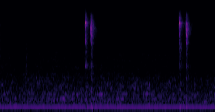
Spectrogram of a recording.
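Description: Computer mouse clicks: two quick double-clicks, one about halfway through and one near the end, over a faint steady low hum.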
